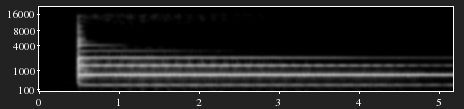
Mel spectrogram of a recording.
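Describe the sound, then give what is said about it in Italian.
A single metallic gong strike rings out with a sharp attack, then a sustained shimmering tone with several steady overtones that slowly fades over about five seconds. “Dimenticavo il contenuto fantascientifico della puntata di Woz che stavate così tanto aspettando, e visto che il gong è già suonato, ora sono libero di farvi tutti gli spoiler del mondo.”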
